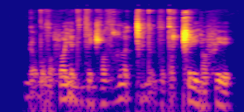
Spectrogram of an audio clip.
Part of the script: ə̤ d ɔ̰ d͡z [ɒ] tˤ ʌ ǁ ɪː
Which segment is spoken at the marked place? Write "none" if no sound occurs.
ʌ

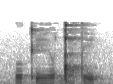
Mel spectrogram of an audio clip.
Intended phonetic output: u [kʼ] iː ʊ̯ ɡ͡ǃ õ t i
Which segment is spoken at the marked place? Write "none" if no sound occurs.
kʼ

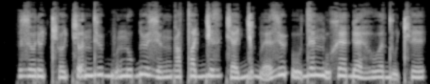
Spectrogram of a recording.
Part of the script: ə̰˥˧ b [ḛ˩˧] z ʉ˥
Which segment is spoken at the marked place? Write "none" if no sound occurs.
ɛ̰˩˧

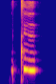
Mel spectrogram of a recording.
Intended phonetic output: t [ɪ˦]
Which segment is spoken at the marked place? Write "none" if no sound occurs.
ɪ˦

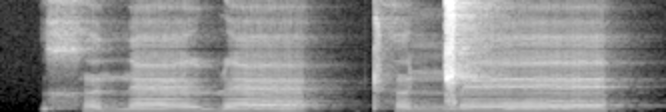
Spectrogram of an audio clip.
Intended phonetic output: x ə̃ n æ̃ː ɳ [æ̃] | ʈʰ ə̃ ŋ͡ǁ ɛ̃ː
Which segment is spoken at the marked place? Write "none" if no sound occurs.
æ̃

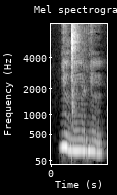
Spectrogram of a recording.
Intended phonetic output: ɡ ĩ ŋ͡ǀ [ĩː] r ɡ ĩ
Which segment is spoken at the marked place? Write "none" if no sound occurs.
ĩː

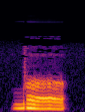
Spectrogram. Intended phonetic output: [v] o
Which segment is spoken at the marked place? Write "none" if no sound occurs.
b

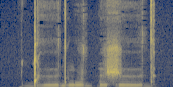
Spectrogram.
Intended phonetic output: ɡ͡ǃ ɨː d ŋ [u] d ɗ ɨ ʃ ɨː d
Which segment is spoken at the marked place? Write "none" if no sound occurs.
u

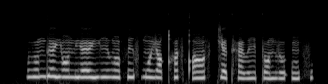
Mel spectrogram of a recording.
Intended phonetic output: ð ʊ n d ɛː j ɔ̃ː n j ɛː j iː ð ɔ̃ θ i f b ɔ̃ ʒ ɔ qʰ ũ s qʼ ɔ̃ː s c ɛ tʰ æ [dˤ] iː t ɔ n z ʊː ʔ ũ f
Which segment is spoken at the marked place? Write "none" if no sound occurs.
ð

